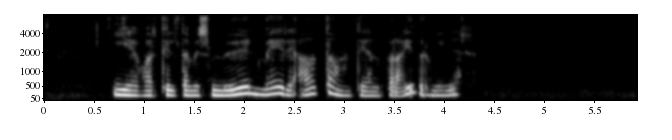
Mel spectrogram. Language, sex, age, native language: Icelandic, female, 30-39, Icelandic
